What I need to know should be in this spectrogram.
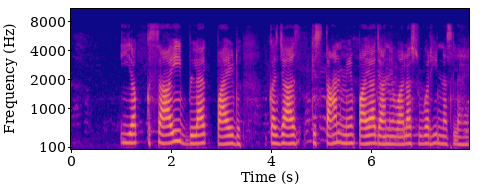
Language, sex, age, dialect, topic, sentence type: Hindi, female, 31-35, Marwari Dhudhari, agriculture, statement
